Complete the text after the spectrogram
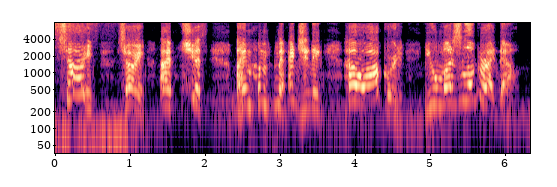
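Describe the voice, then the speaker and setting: An actor playing a cocky, wisecracking robot gunslinger in a video game, with an American accent and a wry, folksy, sardonic way of talking. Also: male voice, very high voice, animated, a little slow, pushed and bright, a little hiss or hum, exaggerated voice, low-quality recording. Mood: amused. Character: cocky wisecracking male robot gunslinger, roguish hunter leader. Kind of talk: video game voice acting, recorded farewell messages.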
